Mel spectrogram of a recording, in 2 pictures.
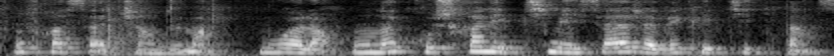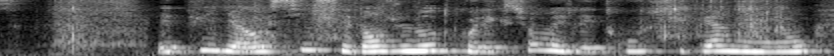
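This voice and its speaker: A French woman with a slightly high voice talks through a craft project on a livestream. She is chatty and hesitant, full of fillers and restarts, and speaks directly to her viewers. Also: noisy background. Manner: talks to live viewers by name. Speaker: craft demonstrator. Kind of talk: live paper-craft tutorial. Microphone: livestream webcam or phone.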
